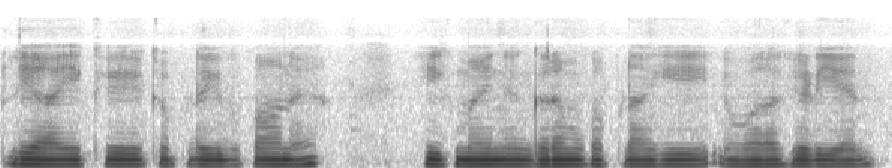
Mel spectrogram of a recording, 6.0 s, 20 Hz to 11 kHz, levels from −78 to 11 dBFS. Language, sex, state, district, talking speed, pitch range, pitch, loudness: Hindi, male, Rajasthan, Churu, 130 wpm, 100-105 Hz, 100 Hz, -16 LUFS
